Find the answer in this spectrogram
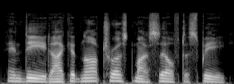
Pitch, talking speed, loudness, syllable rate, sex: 135 Hz, 205 wpm, -16 LUFS, 4.5 syllables/s, male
